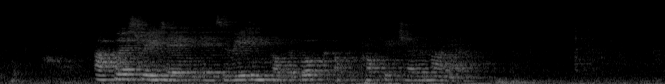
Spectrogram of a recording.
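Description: A woman chants aloud in a large echoing hall.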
